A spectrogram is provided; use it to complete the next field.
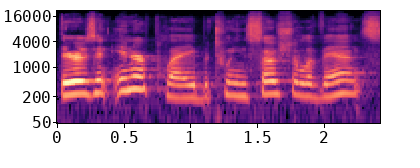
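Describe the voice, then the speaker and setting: On a very clean recording with a silent background, a woman speaks at a moderate pace, with a fairly high pitch and lively intonation. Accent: Southern US. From US South, Alabama. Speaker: lecturer. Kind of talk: lecture. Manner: relaxed, frequent fillers.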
